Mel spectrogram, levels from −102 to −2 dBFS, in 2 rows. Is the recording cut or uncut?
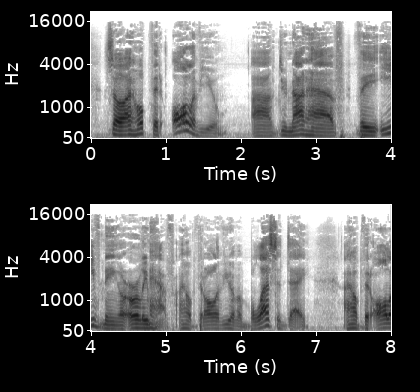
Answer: cut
